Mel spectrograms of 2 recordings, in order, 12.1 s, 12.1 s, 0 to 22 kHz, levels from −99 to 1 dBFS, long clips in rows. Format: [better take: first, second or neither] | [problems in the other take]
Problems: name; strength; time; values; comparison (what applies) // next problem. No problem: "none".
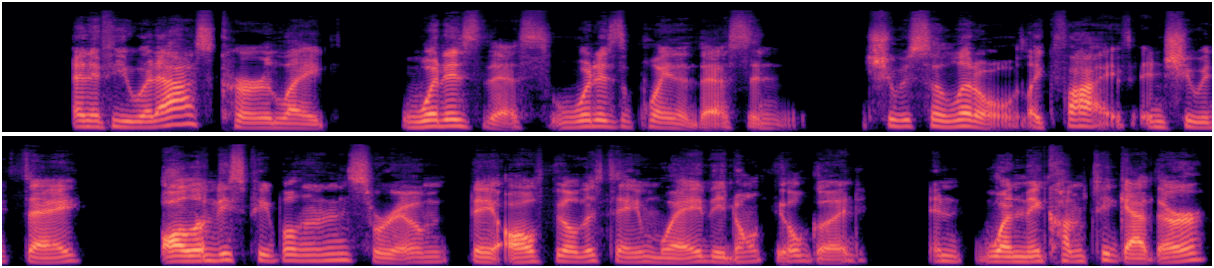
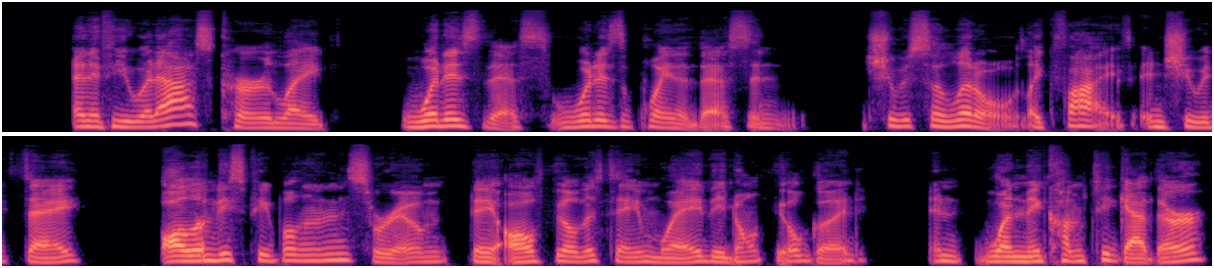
second | thin; somewhat; fading below 300 Hz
